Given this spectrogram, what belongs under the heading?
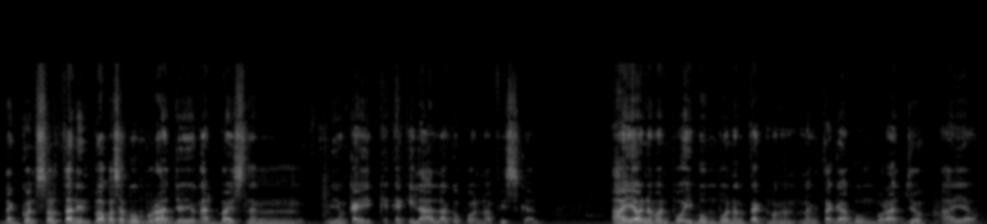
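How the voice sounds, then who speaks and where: A man's voice: medium pitch, moderate pace. A man, a pastor, telling a personal story and acting out what others said. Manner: animated, acts out quoted speakers with raised voice.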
